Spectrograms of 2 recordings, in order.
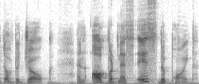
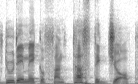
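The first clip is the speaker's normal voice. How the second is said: usual speaking voice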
